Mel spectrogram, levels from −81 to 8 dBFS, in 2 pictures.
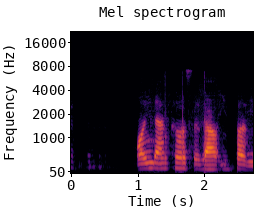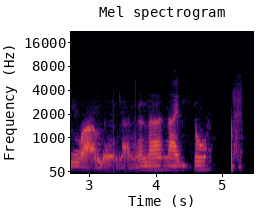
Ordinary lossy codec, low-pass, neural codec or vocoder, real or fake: AAC, 48 kbps; 7.2 kHz; codec, 16 kHz, 2 kbps, X-Codec, HuBERT features, trained on general audio; fake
